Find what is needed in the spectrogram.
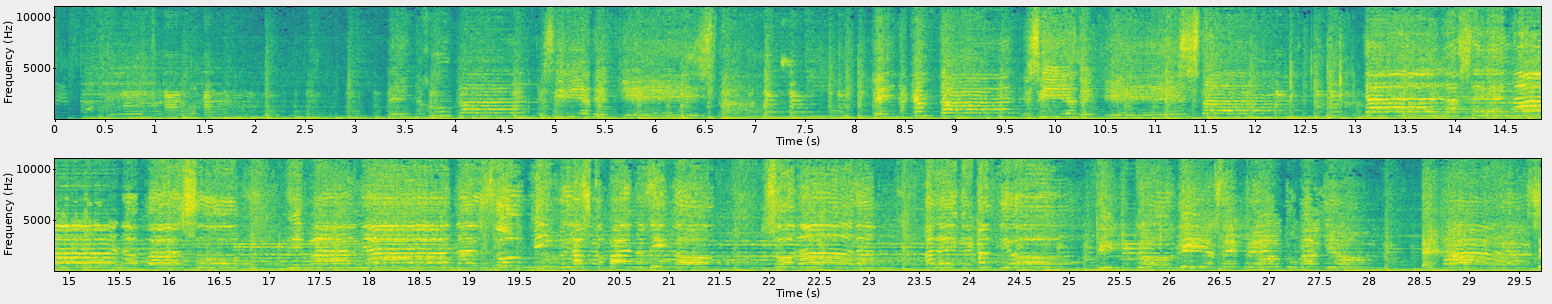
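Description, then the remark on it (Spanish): The theme song of the cartoon series Las aventuras de Saturnino, about a duck named Saturnino, plays as continuous, full-band music with a steady bass and bright, busy melodic lines, loud and even throughout, with no talking over it. “Eso es eran las historias de un pato con mucha personalidad que podemos escuchar ahora con la sintonía de hoy también es fiesta.”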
